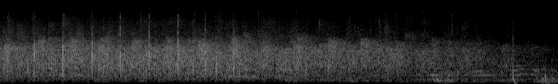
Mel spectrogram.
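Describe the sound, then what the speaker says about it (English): An audience at a live-streamed AI conference panel gives a sustained round of applause for the moderator, dense clapping that stays steady and slowly fades over several seconds. "everybody give Hiba a good round of applause."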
